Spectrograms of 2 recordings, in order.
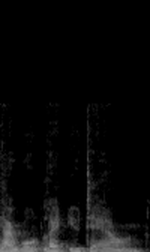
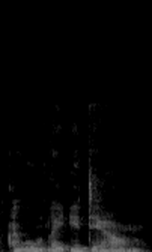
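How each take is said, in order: First: Said in the usual way. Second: A soft unvoiced whisper; whispered repeat of his words. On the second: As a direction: breathe it like a secret. Repeating the spirit's message.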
